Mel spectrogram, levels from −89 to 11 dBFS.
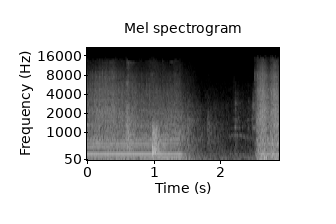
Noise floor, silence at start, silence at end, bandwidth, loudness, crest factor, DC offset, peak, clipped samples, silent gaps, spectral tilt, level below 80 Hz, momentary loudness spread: -51 dBFS; 0 s; 0 s; 15 kHz; -26 LUFS; 18 dB; under 0.1%; -8 dBFS; under 0.1%; none; -5 dB/octave; -40 dBFS; 12 LU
